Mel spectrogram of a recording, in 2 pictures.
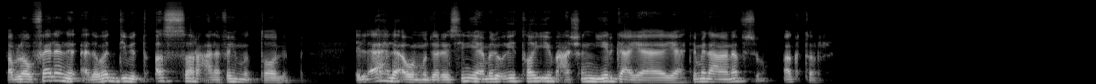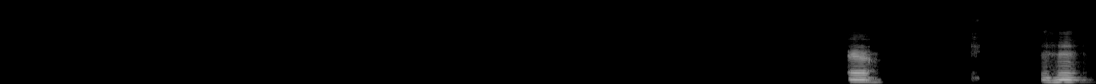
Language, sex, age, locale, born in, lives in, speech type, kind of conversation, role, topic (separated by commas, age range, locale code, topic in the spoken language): Arabic, male, 25-29, ar-EG, Egypt, Egypt, read, expert-assistant, asker, فيه كلام كتير عن الذكاء الاصطناعي في التعليم، بس هل فعلاً الأدوات دي بتساعد الطلبة يتعلموا أحسن ولا فيه مبالغة في تأثيرها؟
